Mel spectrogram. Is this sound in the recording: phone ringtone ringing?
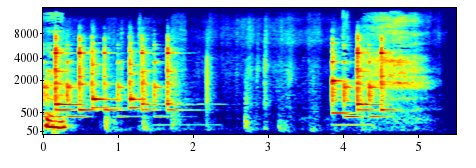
yes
